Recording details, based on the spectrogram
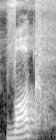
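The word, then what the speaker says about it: walk: वॉक, उसके बाद Fock, और उसके बाद चॉक। सो आप सारे स्पेलिंग नोट कीजिए।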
